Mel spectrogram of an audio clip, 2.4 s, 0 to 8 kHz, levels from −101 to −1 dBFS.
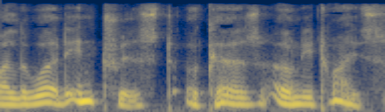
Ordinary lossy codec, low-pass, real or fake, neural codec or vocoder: MP3, 48 kbps; 7.2 kHz; real; none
